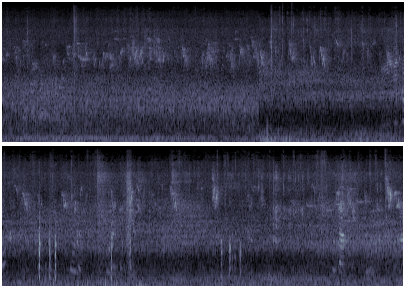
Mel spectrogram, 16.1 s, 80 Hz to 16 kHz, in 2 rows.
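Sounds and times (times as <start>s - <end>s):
small birds chirping: 0.0s - 16.0s
steady low rumble: 0.0s - 16.0s
hens clucking: 8.0s - 10.8s, 12.0s - 13.4s.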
